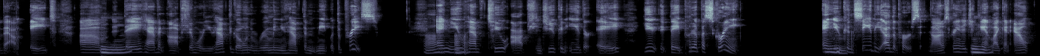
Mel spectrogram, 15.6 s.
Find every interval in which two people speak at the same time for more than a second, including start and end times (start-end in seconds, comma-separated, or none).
none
